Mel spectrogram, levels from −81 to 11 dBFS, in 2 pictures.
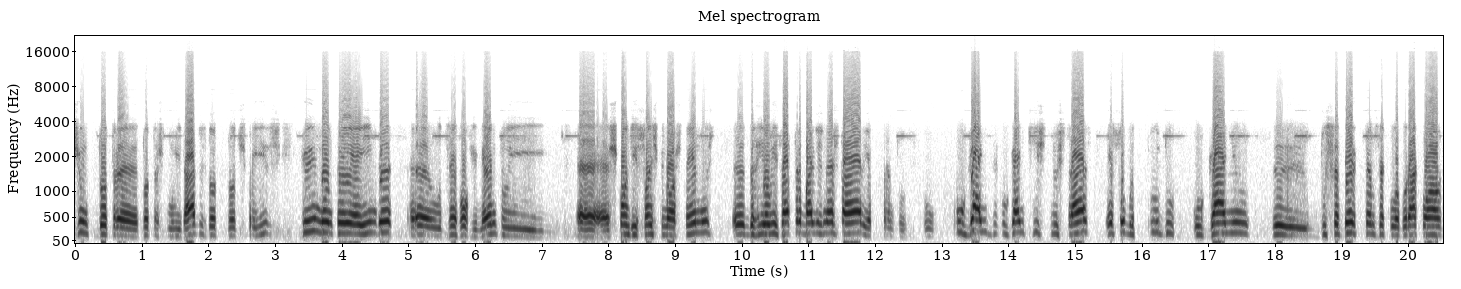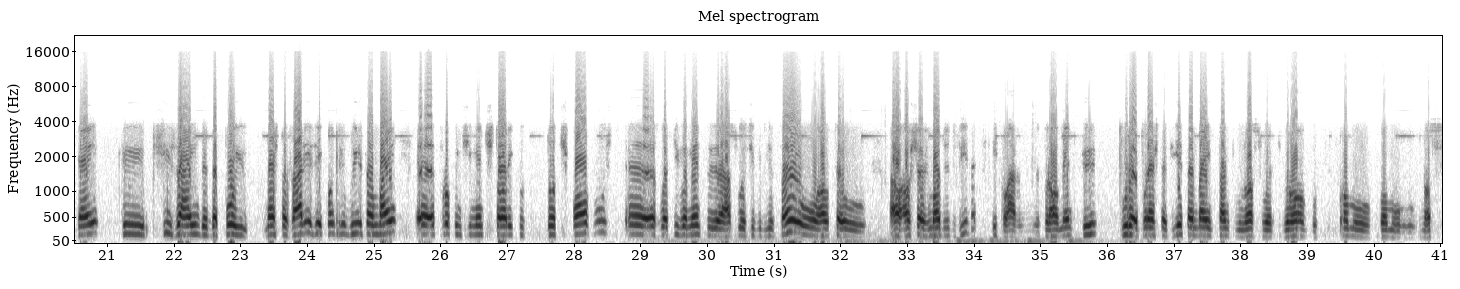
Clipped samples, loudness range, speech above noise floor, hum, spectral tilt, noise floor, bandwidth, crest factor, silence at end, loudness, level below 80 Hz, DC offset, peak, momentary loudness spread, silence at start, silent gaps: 2%; 3 LU; 22 dB; none; -6.5 dB/octave; -31 dBFS; 10.5 kHz; 10 dB; 0.15 s; -9 LUFS; -46 dBFS; under 0.1%; 0 dBFS; 16 LU; 0 s; none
